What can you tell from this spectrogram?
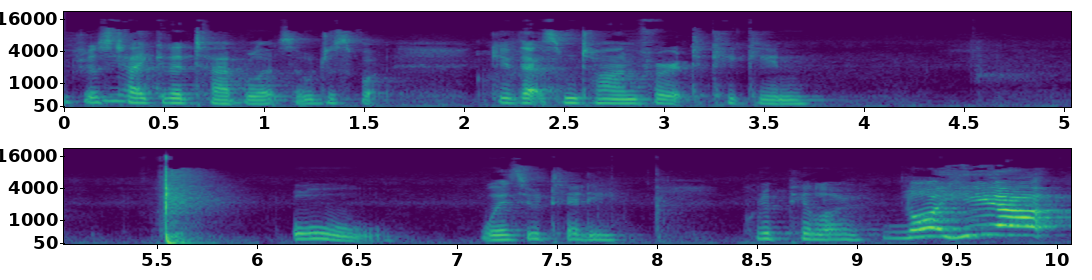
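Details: Adult caregiver; no disorder (caregiver).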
